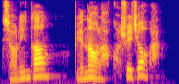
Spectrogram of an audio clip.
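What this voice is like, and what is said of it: Soft, quiet hushed voice. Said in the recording (Chinese): “小声地说”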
